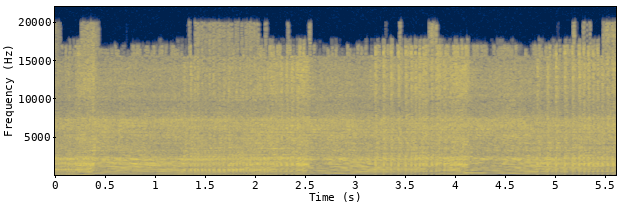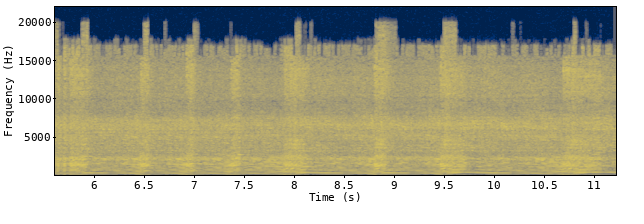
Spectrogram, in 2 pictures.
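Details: Kawasaki Ninja RR 150 two-stroke after service: before, it pulled weakly, stuttered, the KIPS stuck at some rpm and the throttle hung. The carb throttle slide was sanded smooth. Now revs climb and drop cleanly in repeated blips; it pulls freely.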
